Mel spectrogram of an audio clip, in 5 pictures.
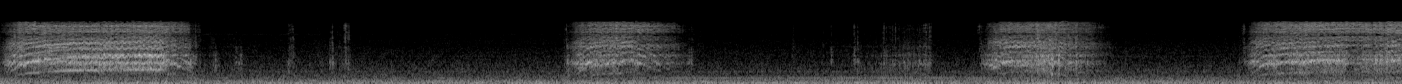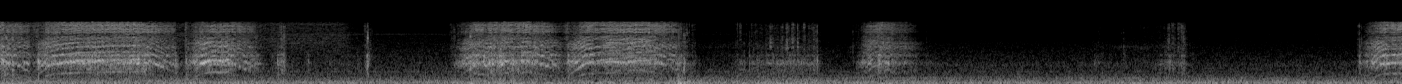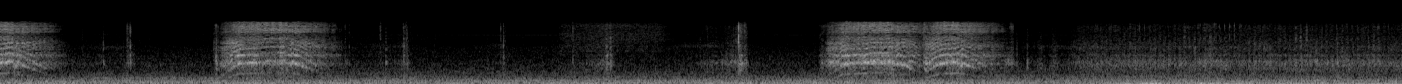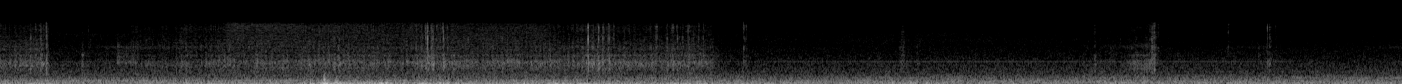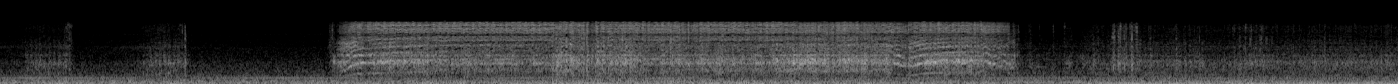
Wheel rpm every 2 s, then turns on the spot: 110, 0, 20, 30, 20, 30, 100, 110, 20, 70, 50, 10, 10, 20, 20, 40, 0, 0, 60, 10, 20, 10, 20, 20, 10, 0, 0, 0, 10, 40, 160, 160, 140, 20, 20.
16-18 20-24 38-48 56-58 66-70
